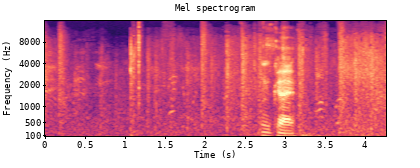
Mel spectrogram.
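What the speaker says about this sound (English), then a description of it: "there goes the artillery" Napoleonic-era artillery fire in Napoleon: Total War, a British coalition campaign battle: dense, continuous rumble of cannon and musket-like reports with a heavier boom near the middle, while someone speaks briefly over it.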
